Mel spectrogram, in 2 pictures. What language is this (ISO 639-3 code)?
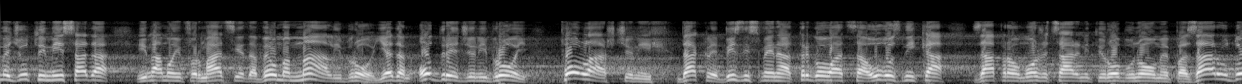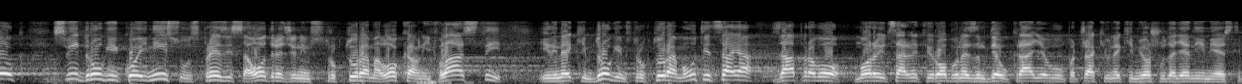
srp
